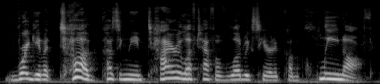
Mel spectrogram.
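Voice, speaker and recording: A woman's voice: fairly high pitch, a little fast, darkish tone. A woman narrating a fan story as a dramatic reading.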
